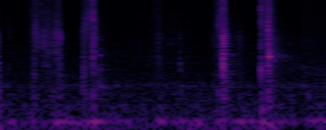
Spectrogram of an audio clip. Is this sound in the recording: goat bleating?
no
